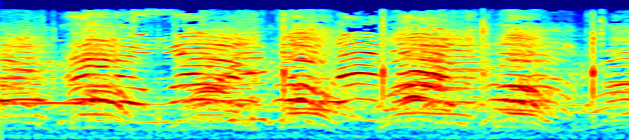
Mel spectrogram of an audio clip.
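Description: Hundreds of Michael Jackson fans outside Forest Lawn Cemetery, under a full moon, scream out his name as his motorcade drives by. They scream and shout together in loud, surging waves, many high-pitched voices rising and falling in repeated swells without a break.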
